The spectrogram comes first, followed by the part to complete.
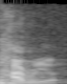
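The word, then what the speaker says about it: Harriott: I'm on now my name right is Darren heavier and heavier is spelled H a double r io TT it's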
